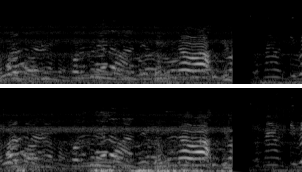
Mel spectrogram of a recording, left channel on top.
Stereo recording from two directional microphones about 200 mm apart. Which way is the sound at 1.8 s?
30° right (ahead or behind).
